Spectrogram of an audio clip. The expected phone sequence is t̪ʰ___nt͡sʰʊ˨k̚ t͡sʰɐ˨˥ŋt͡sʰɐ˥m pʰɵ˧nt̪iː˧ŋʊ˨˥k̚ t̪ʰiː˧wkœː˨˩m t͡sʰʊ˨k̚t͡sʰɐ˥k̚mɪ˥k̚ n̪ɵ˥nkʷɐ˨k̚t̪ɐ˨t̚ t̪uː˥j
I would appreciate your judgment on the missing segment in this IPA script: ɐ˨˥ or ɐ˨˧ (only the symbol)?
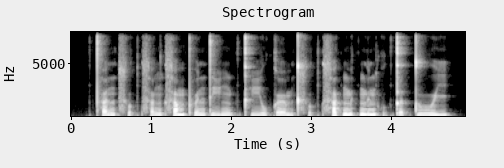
ɐ˨˧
